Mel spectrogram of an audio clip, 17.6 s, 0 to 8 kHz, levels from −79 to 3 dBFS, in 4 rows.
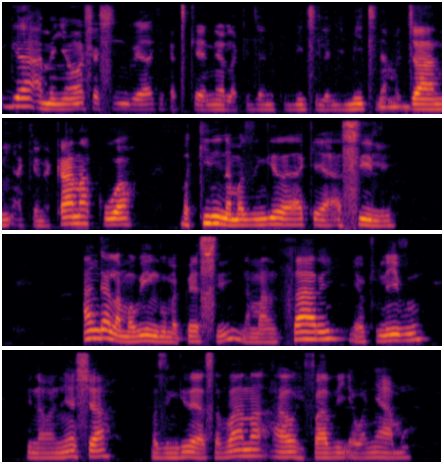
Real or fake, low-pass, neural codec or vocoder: real; 7.2 kHz; none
